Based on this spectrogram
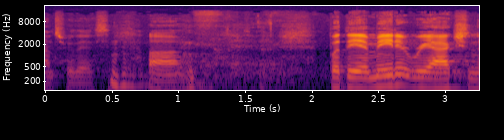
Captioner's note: participants laugh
